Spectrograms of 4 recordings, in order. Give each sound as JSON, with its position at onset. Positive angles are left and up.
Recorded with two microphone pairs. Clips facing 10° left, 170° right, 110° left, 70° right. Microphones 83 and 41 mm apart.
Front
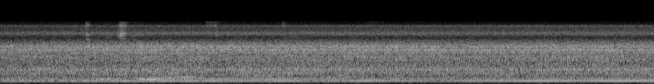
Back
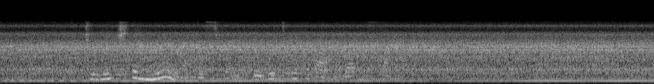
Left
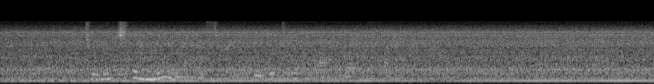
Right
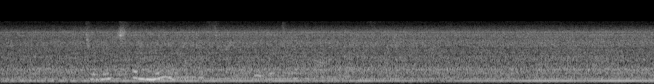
{"t": 0.8, "sound": "a woman speaking", "azimuth_deg": -140, "distance_m": 3.0}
